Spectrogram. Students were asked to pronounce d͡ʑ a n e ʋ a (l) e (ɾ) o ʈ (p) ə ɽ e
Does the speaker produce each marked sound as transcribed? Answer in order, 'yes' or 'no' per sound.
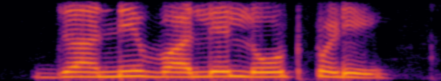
yes, no, yes

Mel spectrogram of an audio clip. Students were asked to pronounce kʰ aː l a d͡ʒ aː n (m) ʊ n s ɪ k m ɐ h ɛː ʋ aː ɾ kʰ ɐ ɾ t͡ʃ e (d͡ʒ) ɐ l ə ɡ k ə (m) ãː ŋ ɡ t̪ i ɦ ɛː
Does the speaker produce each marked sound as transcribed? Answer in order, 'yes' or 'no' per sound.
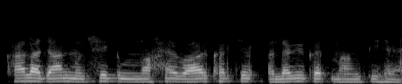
yes, no, yes

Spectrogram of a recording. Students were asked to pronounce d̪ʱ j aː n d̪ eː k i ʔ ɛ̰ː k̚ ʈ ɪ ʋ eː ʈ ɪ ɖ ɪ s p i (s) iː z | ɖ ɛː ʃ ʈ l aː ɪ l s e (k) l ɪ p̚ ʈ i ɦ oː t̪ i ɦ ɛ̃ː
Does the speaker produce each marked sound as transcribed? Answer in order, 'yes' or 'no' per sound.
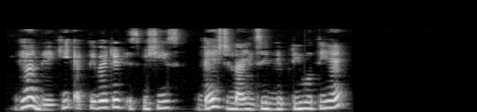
no, no

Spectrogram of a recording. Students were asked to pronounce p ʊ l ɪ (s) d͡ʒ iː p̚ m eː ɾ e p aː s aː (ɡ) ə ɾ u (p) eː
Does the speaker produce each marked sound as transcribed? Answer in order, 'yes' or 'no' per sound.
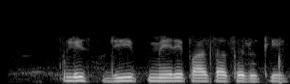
yes, no, no

